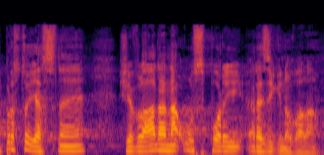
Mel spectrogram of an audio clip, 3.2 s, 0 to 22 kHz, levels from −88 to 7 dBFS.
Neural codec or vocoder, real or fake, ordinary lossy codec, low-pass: vocoder, 44.1 kHz, 128 mel bands, Pupu-Vocoder; fake; MP3, 48 kbps; 14.4 kHz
